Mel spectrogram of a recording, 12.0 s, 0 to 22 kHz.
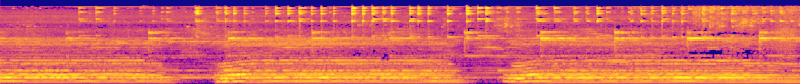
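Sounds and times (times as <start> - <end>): mantra chanting in held notes: 0.0 - 7.0, 7.6 - 12.0
high percussion ticks: 0.0 - 12.0.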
